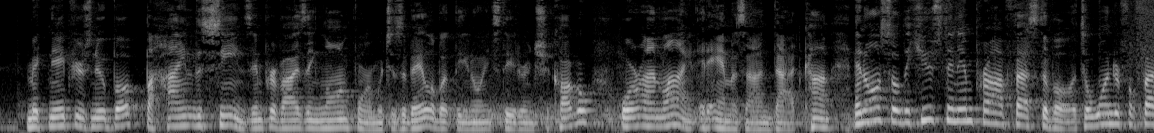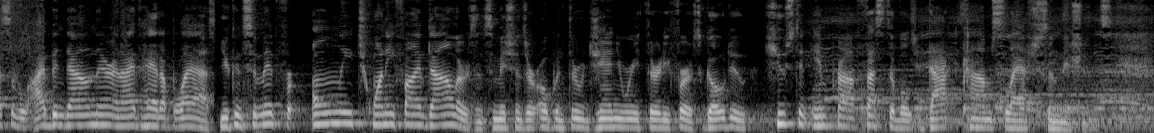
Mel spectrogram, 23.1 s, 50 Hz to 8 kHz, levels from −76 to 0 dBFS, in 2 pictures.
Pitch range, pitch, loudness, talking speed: 125-175 Hz, 150 Hz, -26 LUFS, 155 wpm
